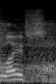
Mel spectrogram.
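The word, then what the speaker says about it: Leif: Elliott Life's mom had a sign in the Iceplex, and it said L-E-I-F is pronounced life, L-I-F-E, just to keep everybody honest.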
